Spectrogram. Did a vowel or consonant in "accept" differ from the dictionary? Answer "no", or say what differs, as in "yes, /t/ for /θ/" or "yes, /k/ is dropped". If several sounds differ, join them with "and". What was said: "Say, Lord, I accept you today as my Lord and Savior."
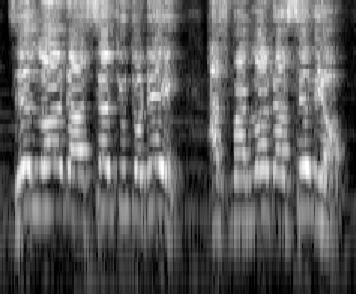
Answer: yes, /k/ is dropped and /p/ is dropped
